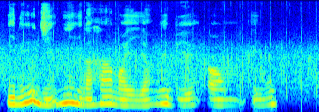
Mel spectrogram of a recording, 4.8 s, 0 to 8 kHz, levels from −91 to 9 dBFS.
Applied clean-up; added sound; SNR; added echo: none; Applause; 13 dB; none.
